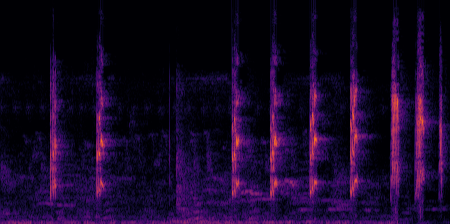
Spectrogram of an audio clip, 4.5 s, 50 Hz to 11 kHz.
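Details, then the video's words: Long-tailed shrike song used as a master recording for training songbirds: series of harsh, buzzy bursts repeated roughly every half second, ending in a faster run of sharp high notes, with low background rumble. "MASTERAN CENDET GACOR FULL ISIAN 100% BIKIN CENDET BAHAN CEPAT IKUTAN BUNYI"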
